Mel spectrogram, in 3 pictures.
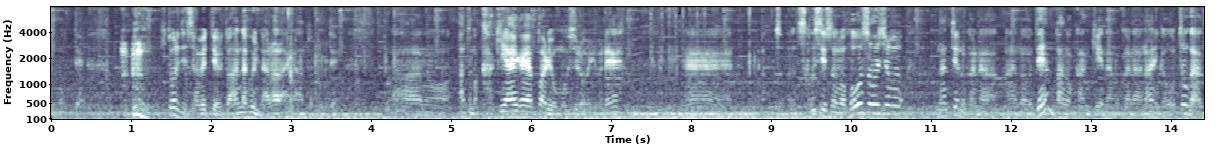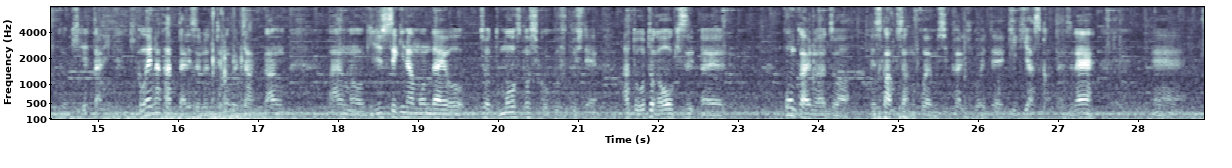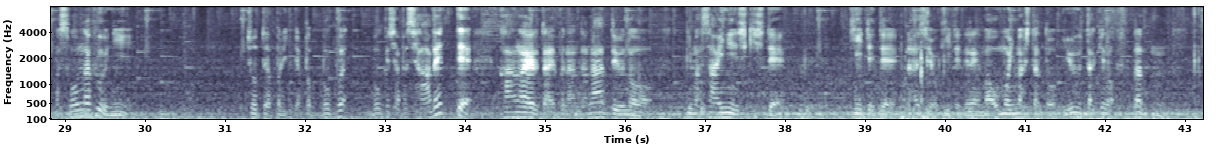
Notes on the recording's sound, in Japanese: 今日はバックヤードじゃなくて車の中。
